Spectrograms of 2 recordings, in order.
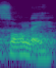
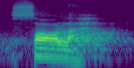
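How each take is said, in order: First: The second vowel of the name is e. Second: The second vowel of the name is a. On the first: The speaker calls it wrong. "bukan soleh" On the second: The speaker calls it right. "tapi solah"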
